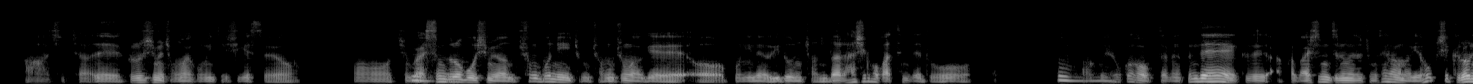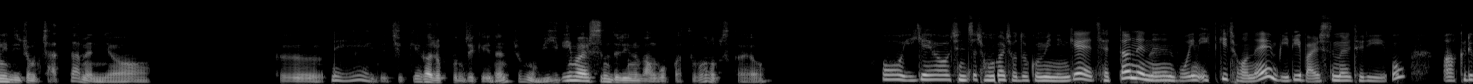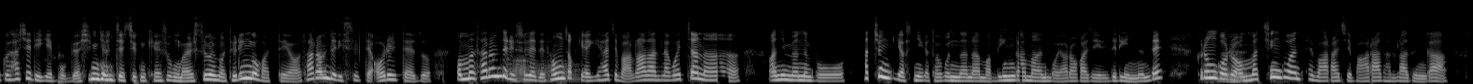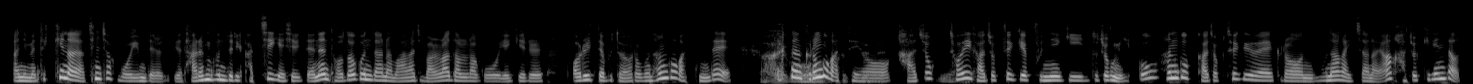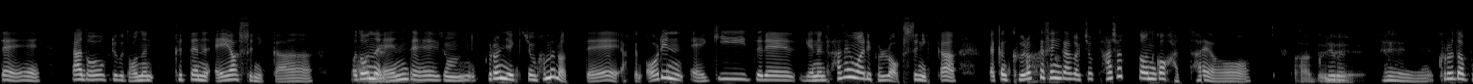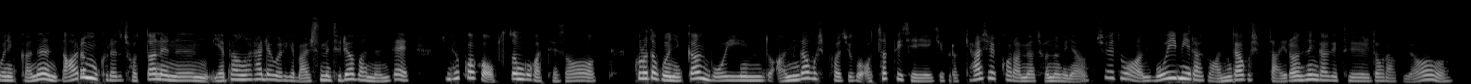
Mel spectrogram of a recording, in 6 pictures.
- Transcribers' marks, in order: other background noise; tapping; laugh; laughing while speaking: "몇십 년째"; laugh; put-on voice: "아 가족끼리인데 어때? 아 너 … 좀 하면 어때?"; laugh; "최대한" said as "최도한"
- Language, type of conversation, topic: Korean, advice, 파티나 모임에서 불편한 대화를 피하면서 분위기를 즐겁게 유지하려면 어떻게 해야 하나요?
